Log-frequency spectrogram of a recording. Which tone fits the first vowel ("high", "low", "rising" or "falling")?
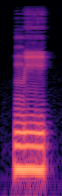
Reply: high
